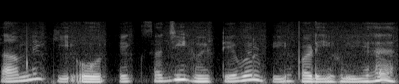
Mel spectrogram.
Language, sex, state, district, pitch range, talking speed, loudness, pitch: Hindi, male, Uttar Pradesh, Lucknow, 130-175 Hz, 165 wpm, -16 LUFS, 135 Hz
